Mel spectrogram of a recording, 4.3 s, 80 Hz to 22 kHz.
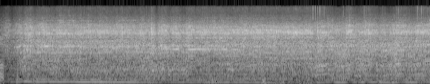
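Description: Lada 2107 rally car's four-cylinder engine running at a steady pitch, heard from inside the cabin with road noise underneath.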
